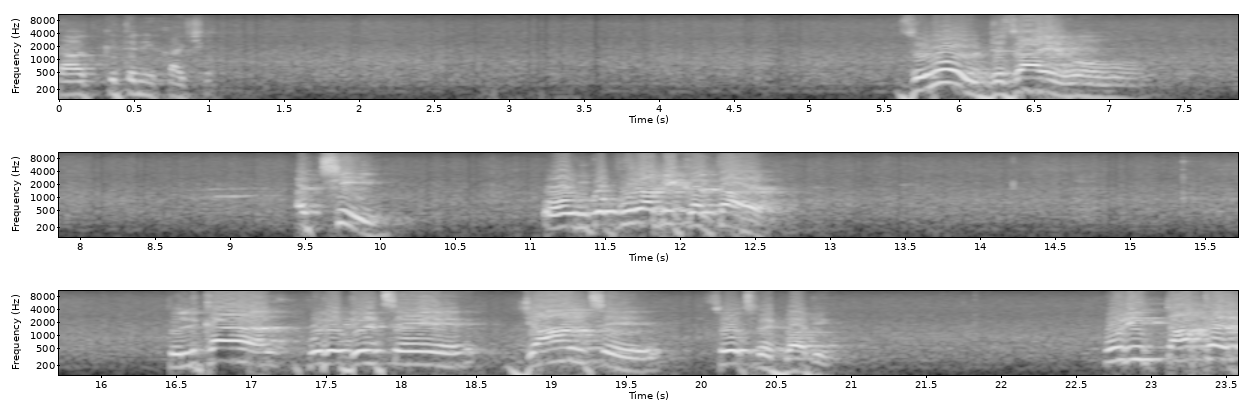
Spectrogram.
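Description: A middle-aged man preaches with emphasis into a microphone, in bursts with pauses, heard through a loudspeaker in a large room.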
